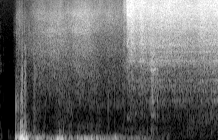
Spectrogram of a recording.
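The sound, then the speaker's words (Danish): A grill being lit: a soft thump of ignition, a rushing roar, then a steady, bright hissing sizzle that swells and keeps going, fairly loud, with no one speaking. “så lad os lige øh, allerførst få tændt op for grillen og få sat gang i Charbroil Barbecue bykvisen.”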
